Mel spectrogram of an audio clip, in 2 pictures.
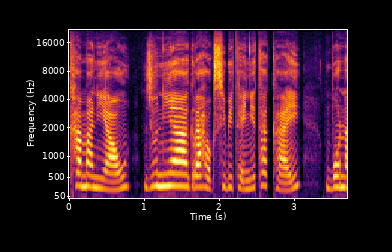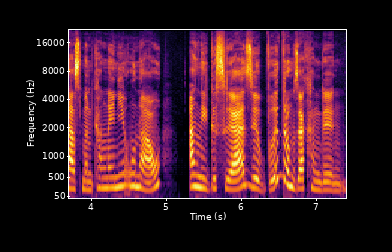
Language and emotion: Bodo, happy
